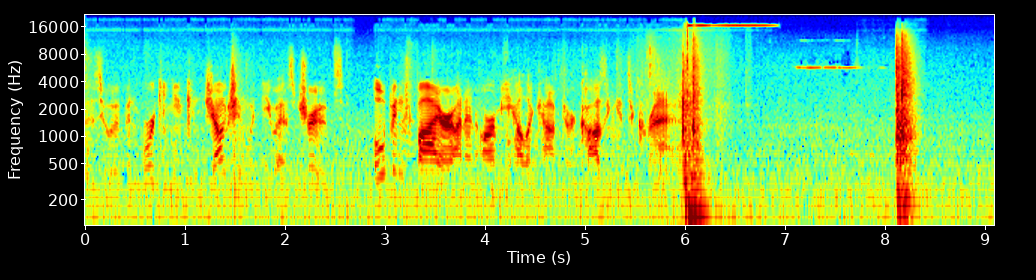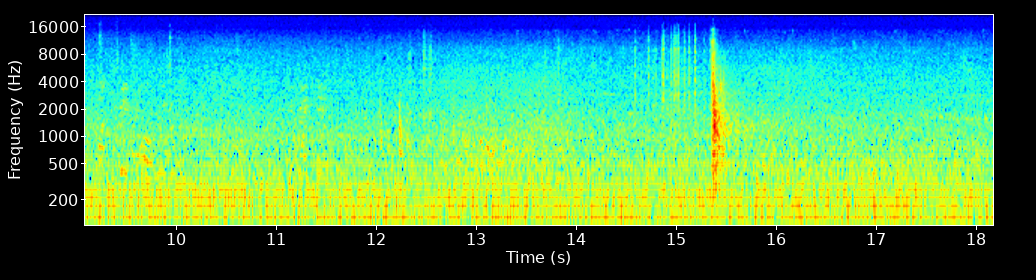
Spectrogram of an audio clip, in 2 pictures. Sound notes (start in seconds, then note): 5.6 TV powers off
